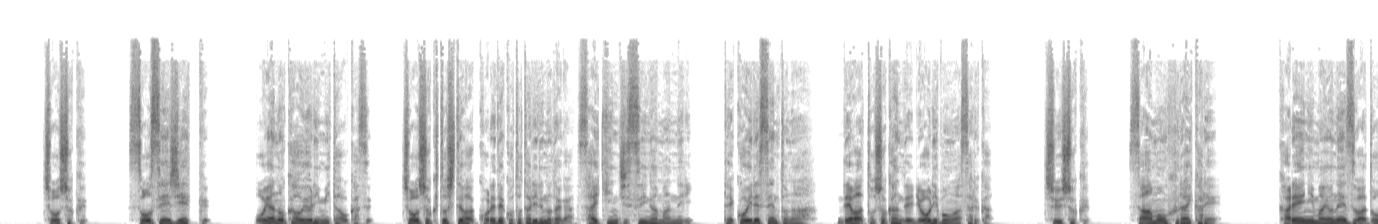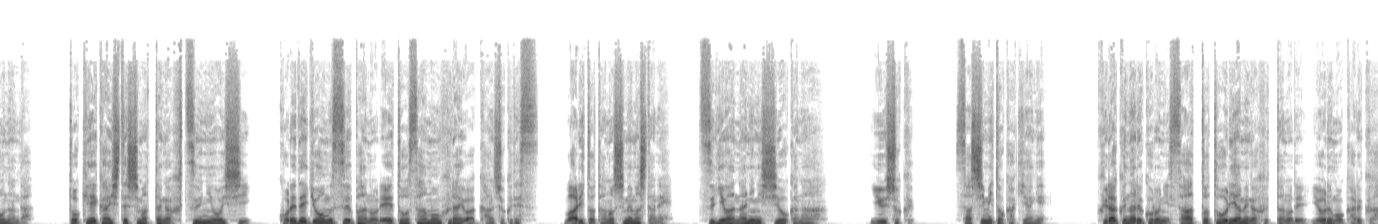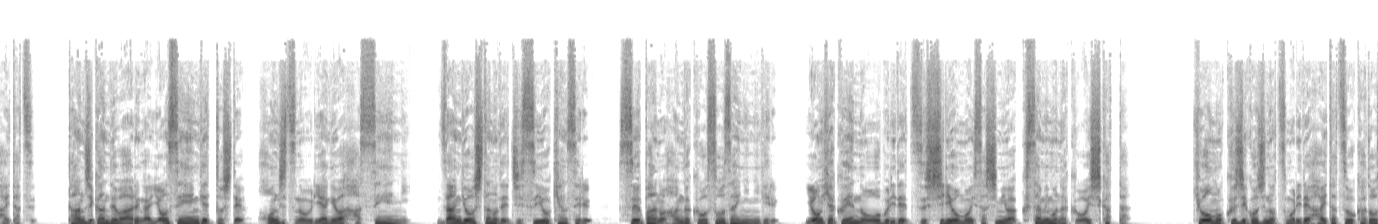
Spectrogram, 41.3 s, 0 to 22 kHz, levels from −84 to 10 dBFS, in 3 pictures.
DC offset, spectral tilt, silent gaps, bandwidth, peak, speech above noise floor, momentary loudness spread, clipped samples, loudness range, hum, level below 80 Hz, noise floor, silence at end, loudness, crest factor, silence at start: under 0.1%; -5 dB/octave; none; 18 kHz; -2 dBFS; 63 dB; 13 LU; under 0.1%; 2 LU; none; -70 dBFS; -84 dBFS; 0 s; -21 LUFS; 18 dB; 0.45 s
